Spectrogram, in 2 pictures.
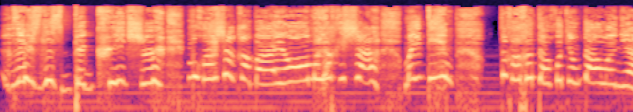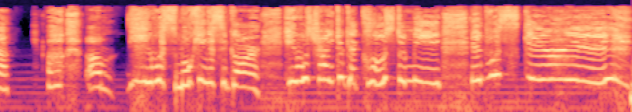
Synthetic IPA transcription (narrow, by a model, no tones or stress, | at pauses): ðɛɹsðɪsbɪɡ̚kʰɹit͡ʃəɹmʊkaʃakɐbaːjomɐlɐkɪʃamɐjt̪imnɐkakɐt̪aːkot̪̚jʊŋt̪aːwɐɲa | ʔoʔɐmhiwɐz̥smoʊkɪ̃ŋɐsɪɡɑɹhiwɐst̪ʰɹajɪ̃ŋt̪ʊɡɛt̪̚kʰloʊst̪ʊmiʔɪt̪̚wɐzskɛɹi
